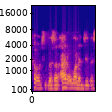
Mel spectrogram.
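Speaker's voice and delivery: ordinary talk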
